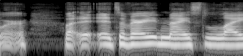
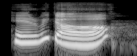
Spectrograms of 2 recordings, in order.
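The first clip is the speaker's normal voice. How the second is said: goofy put-on Italian accent; 4 semitones higher, 3 dB louder than usual. Getting excited for a new experience, suddenly slipping into a Mario voice. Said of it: "I just turned into Mario or Luigi".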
